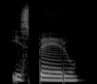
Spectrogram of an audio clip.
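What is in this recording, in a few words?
"isperu", female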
